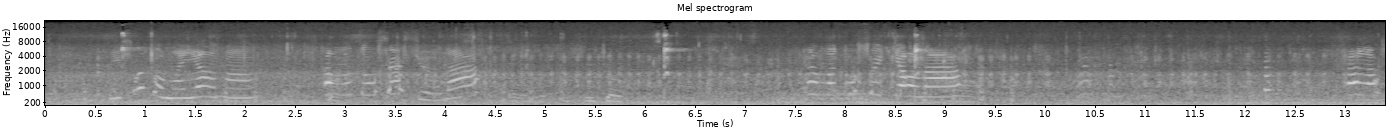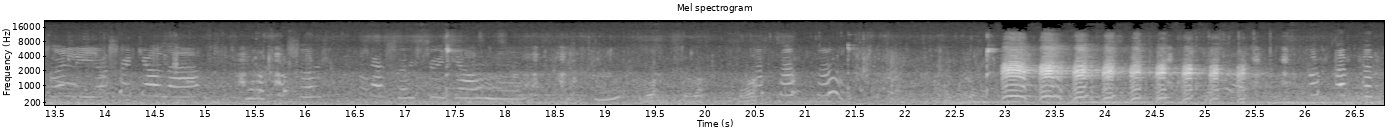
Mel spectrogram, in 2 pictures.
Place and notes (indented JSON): {
  "title": "Chinese girl enjoying bird sounds",
  "date": "2010-12-25 14:10:00",
  "description": "Small Chinese girl enjoying the sounds of coots and ducks at the Hofvijfer. Binaural recording.",
  "latitude": "52.08",
  "longitude": "4.31",
  "altitude": "7",
  "timezone": "Europe/Amsterdam"
}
